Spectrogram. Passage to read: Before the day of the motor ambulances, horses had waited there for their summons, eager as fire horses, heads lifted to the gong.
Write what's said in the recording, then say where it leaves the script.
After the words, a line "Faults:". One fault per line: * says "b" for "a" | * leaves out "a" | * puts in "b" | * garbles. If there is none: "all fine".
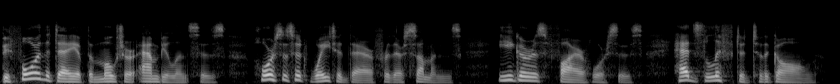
Before the day of the motor ambulances, horses had waited there for their summons, eager as fire horses, heads lifted to the gong.
Faults:
all fine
